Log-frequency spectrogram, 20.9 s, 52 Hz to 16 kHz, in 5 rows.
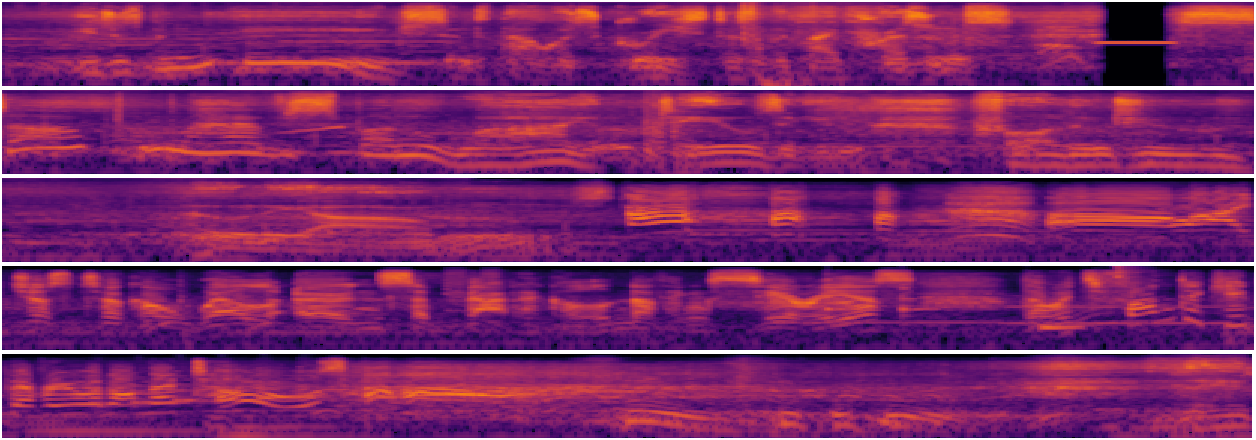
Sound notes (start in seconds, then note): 3.6 beep; 10.4 laughing; 17.9 chuckling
